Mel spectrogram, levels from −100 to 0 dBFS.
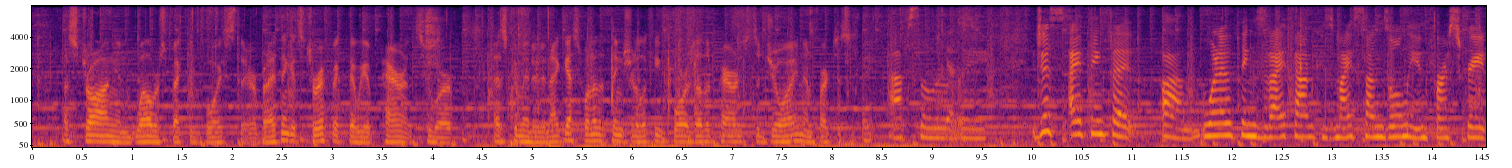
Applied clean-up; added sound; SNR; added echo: none; Piano / Organ; 10 dB; none.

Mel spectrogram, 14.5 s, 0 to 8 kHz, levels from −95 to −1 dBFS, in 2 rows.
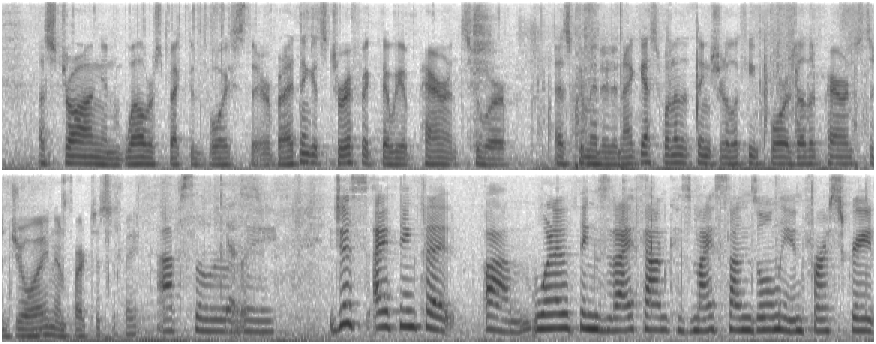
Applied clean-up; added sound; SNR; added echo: none; none; none; none.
